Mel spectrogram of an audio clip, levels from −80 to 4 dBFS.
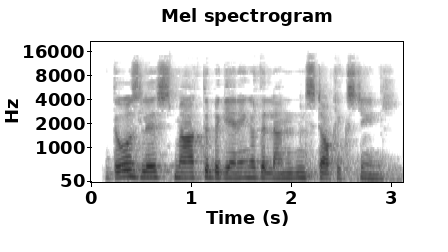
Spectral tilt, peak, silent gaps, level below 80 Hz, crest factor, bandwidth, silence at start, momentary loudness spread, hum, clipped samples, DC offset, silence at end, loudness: -5 dB/octave; -4 dBFS; none; -50 dBFS; 16 dB; 15 kHz; 0.15 s; 8 LU; none; under 0.1%; under 0.1%; 0 s; -20 LUFS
